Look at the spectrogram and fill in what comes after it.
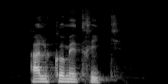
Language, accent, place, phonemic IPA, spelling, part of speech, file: French, France, Lyon, /al.kɔ.me.tʁik/, alcoométrique, adjective, LL-Q150 (fra)-alcoométrique.wav
- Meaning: alcoholic strength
